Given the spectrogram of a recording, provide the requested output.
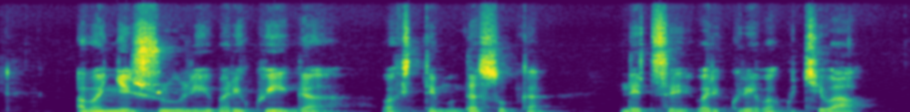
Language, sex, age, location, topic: Kinyarwanda, male, 18-24, Nyagatare, education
